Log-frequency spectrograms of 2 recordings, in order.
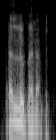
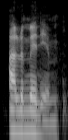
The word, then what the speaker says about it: aluminium: our American flag on the shiny ball of aluminum. That's it. Aluminium. Aluminum. Aluminium. What the fuck is it? Aluminium. Spell it.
